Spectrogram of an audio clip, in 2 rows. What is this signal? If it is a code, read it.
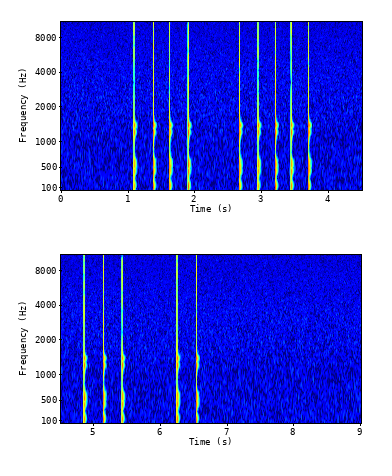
Tap code, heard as knocks on wood, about 4 knocks a second. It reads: UM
